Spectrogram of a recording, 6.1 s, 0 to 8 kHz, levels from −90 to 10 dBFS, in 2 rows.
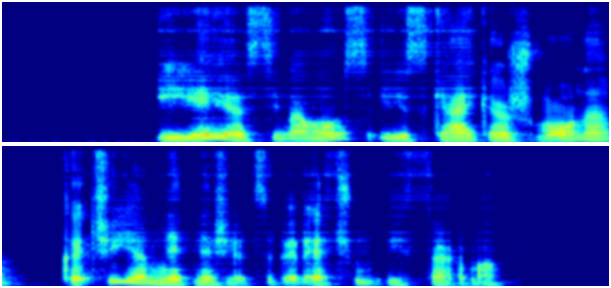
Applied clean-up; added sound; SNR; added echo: neural mask model DeepFilterNet 3.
